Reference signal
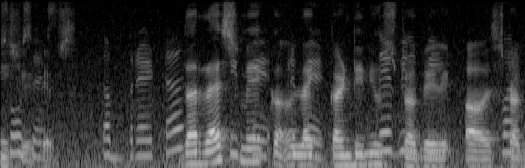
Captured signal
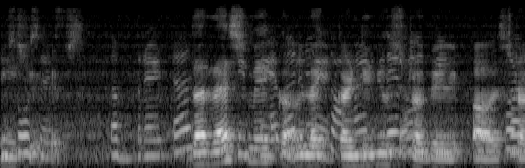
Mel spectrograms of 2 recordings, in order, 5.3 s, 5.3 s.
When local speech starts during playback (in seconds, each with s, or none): 2.7 s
